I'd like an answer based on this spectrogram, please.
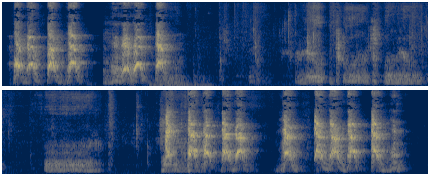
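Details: Forty-day-old feral-type mixed-breed puppy fixated on raw food, showing hunting instinct; short sharp yapping barks in quick bursts alternate with lower rasping growls, several barks per second at the start and end with quieter growling between.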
